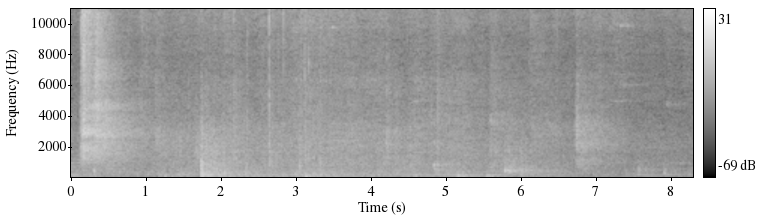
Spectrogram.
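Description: A few knocks and rustles echo in a large church. The loudest is a thump a little under two seconds in, with a lingering echo after it.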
